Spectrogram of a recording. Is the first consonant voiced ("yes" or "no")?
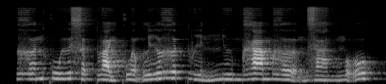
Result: yes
